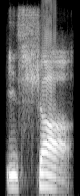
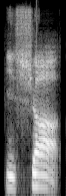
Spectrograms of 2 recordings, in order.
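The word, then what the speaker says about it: יצחק: is a name called Isaac is pronouncing in Hebrew as is shock is shock the next word is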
